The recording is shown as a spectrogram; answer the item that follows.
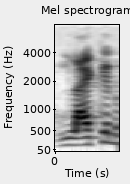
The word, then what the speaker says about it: lichen: लाइकेन बोलते हैं इसको, लीचेन नो, सॉरी लीचेन नहीं, लाइकेन।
